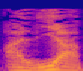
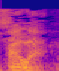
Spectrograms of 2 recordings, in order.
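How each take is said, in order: First: The double L sounds like 'ly'. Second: The double L sounds like a plain L. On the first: The speaker calls it wrong. "Como aliá" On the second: The speaker calls it right. "pero es"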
